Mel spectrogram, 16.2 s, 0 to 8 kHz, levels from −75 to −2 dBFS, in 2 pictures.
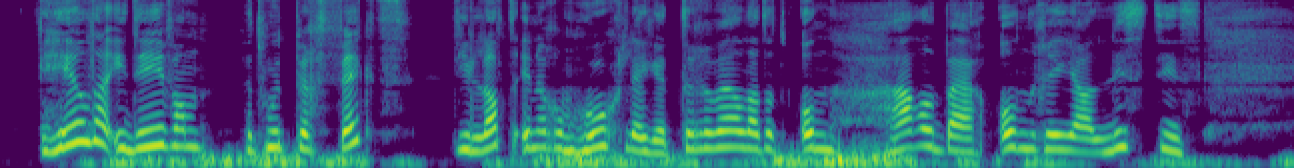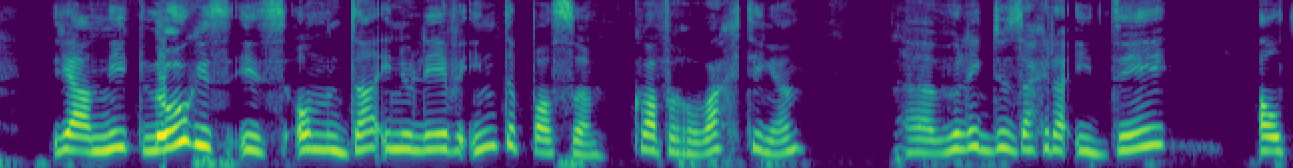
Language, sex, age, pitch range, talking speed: Dutch, female, 20-39, 205-270 Hz, 150 wpm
